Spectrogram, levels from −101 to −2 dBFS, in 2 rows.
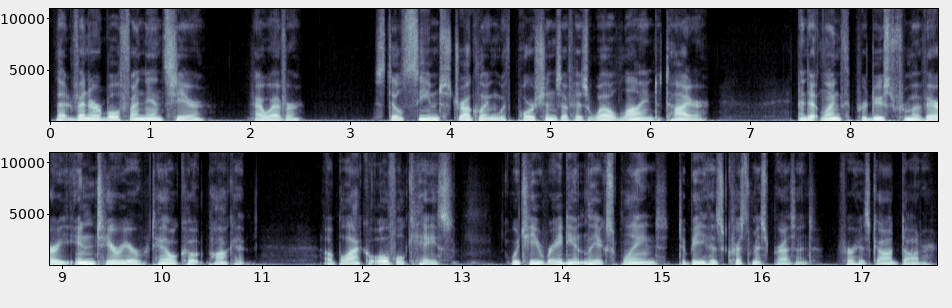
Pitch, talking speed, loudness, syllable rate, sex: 130 Hz, 140 wpm, -18 LUFS, 4.9 syllables/s, male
